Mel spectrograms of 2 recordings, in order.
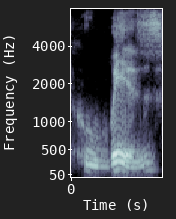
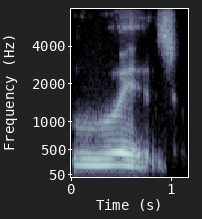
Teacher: It's going to be like a small W because oo is close to w, the W sound. So who is, and it sounds like there's a little W in between them.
